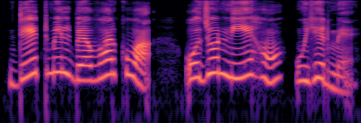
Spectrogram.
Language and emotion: Santali, neutral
